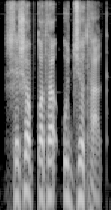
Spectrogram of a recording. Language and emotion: Bengali, neutral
